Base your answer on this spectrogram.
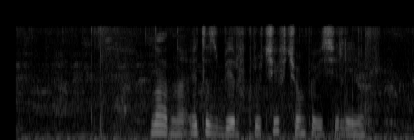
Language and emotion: Russian, neutral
